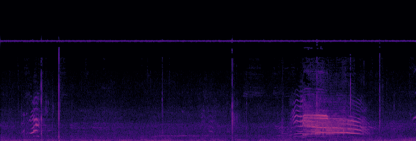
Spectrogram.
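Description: Young women shout out on an open-air court.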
